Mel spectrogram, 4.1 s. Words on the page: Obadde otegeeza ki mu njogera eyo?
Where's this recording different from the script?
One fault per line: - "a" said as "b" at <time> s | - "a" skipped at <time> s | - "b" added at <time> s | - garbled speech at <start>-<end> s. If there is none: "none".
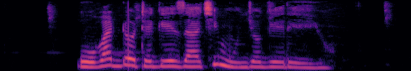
none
